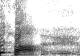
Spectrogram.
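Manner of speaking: short, high laugh of disbelief; helpless high-pitched laugh; incredulous laugh. Real, not acted. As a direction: burst out laughing at the absurdity. Laughs at the stupidity.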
